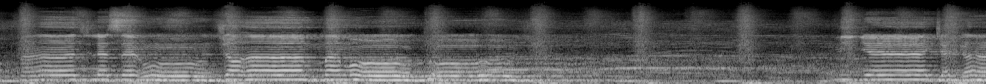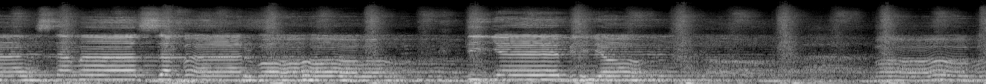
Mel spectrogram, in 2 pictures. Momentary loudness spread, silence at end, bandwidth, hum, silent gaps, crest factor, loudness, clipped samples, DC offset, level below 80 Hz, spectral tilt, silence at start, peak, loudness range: 13 LU; 0 s; 18 kHz; none; none; 16 dB; -17 LUFS; under 0.1%; under 0.1%; -30 dBFS; -4 dB/octave; 0 s; -2 dBFS; 8 LU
